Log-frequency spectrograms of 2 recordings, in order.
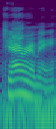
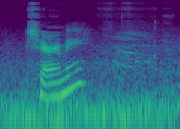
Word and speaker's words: Jeremy: So he said his first syllable sounds like Jeremy. chair. Jeremy? It rhymes with chair.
